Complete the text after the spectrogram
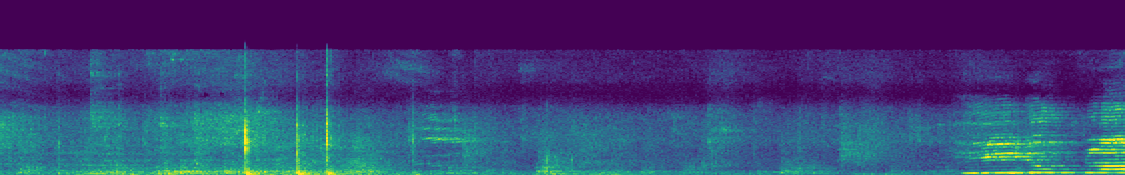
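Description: A woman speaks through a loudspeaker in an echoing room.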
